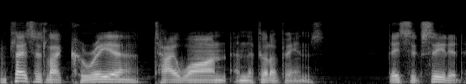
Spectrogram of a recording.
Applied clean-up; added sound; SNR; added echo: neural separator model SepFormer DNS4.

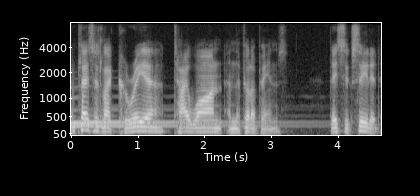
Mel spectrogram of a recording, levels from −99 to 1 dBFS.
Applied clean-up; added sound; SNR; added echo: none; Guitar; 10 dB; none.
